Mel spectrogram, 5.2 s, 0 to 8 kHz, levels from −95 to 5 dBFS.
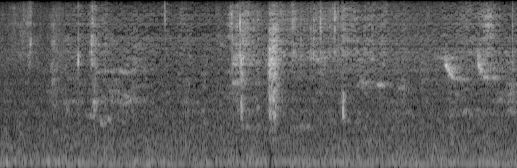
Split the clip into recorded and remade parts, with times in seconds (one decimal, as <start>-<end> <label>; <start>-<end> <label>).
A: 0.0-5.2 remade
